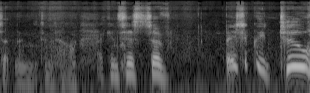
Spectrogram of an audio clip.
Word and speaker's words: Sitlington Hill: Sitlington Hill, which I always want to mispronounce as Stiltington Hill, but it's not. It's Sitlington Hill.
